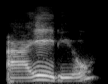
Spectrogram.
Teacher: la a y la e se separan la e y la o se separan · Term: hiato simple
